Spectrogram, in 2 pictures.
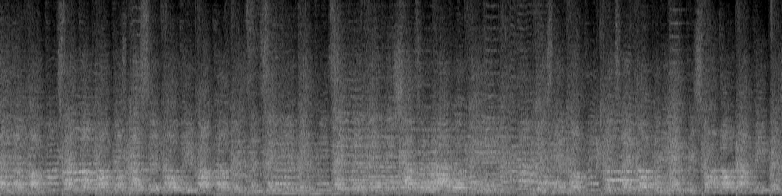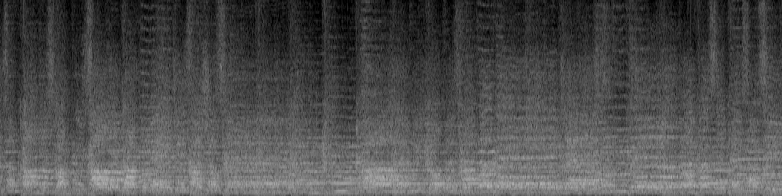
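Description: Large mixed choir of men and women singing a worship song together, with sustained sung notes running continuously.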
